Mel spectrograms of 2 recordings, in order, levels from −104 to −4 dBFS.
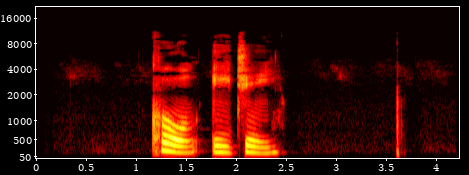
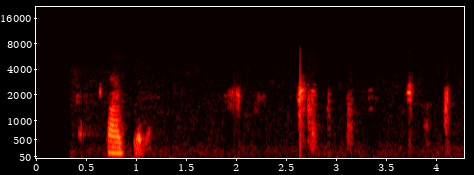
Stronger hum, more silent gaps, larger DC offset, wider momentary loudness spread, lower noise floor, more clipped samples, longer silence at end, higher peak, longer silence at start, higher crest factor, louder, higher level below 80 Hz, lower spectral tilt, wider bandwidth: neither; neither; neither; about the same, 18 LU vs 18 LU; about the same, -84 dBFS vs -85 dBFS; neither; first, 1.8 s vs 0.15 s; first, -12 dBFS vs -32 dBFS; first, 1.15 s vs 0.4 s; about the same, 20 dB vs 24 dB; first, -28 LUFS vs -52 LUFS; first, -82 dBFS vs under -90 dBFS; about the same, -6 dB/octave vs -5.5 dB/octave; first, 10.5 kHz vs 7 kHz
